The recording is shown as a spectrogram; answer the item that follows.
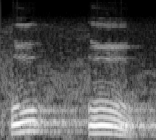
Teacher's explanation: पश्च स्वर हैं, जीभ के पीछे वाले हिस्से से बोले जाते हैं। ऊ ऊ जीभ के पीछे वाले हिस्से से बोले जाते हैं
